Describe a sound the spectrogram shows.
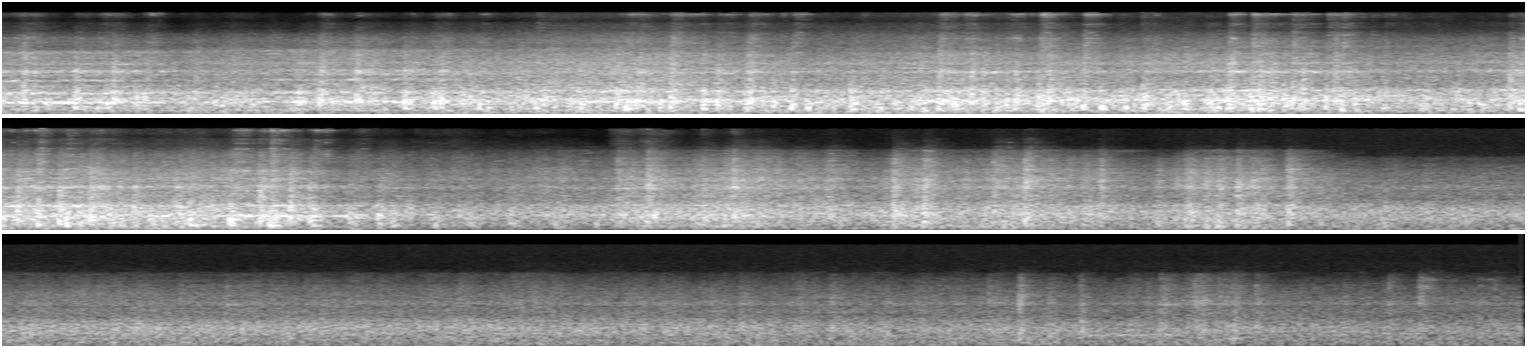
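A subway train rumbles past close by, its wheels clattering on the rails, then fades into the distance.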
